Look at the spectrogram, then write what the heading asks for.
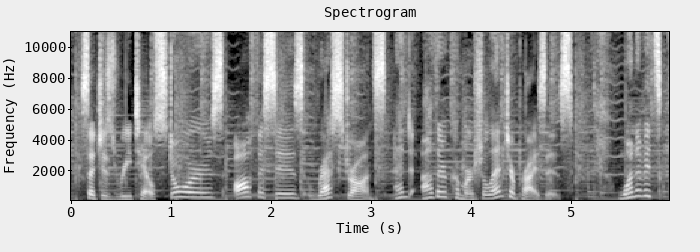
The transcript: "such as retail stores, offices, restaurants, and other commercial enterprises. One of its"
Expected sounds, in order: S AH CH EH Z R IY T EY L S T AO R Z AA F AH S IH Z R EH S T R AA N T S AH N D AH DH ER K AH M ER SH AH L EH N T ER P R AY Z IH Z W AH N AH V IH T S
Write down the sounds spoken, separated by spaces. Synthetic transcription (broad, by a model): S AH CH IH Z R IY T EY L S T AO R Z AA F AH S IH Z R EH S T R AA N T S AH N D AH DH ER K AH M ER SH L EH N T ER P R AY Z IH Z W AH N AH V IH T S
